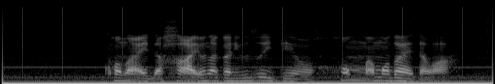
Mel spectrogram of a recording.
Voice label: "modaeru", awaji-ben

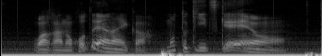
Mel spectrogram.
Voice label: "waga", awaji-ben

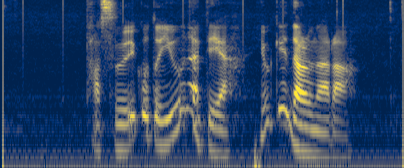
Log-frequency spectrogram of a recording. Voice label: "tasui", awaji ben

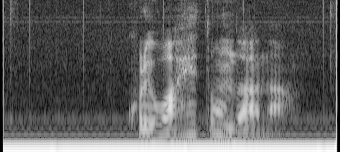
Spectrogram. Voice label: "waheru", awaji-ben

